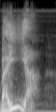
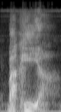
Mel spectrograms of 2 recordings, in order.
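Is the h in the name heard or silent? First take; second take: silent; heard. First: The h sound is left silent in the name. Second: The h sound is pronounced in the name. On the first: The speaker calls it wrong. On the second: The speaker calls it right.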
